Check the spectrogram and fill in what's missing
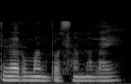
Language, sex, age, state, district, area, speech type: Nepali, female, 45-60, West Bengal, Alipurduar, urban, spontaneous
